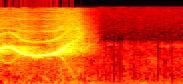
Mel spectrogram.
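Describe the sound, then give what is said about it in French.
A man whistles a single short, loud, high note that dips in pitch and rises again before it cuts off into near silence. “Ah, il siffle aussi.”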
